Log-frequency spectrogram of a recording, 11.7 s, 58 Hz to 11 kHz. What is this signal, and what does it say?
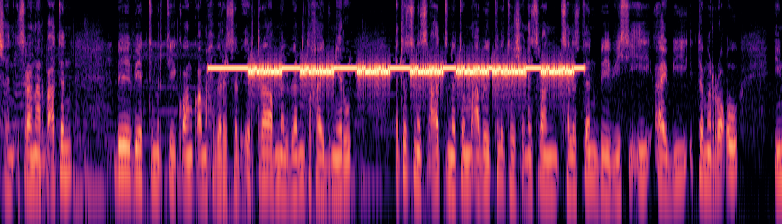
300-baud modem data (Bell 103 tones), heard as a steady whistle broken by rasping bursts, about 300 baud, 200 Hz shift.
